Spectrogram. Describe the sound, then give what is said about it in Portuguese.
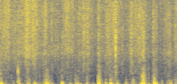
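Steady clip-clop of a family's horse trotting at a quick, even rhythm as its rider sets off to join the emperor's army, each hoof strike a crisp knock over a soft rustling background. “Ela montou no cavalo de sua família e foi ao encontro do exército do imperador.”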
